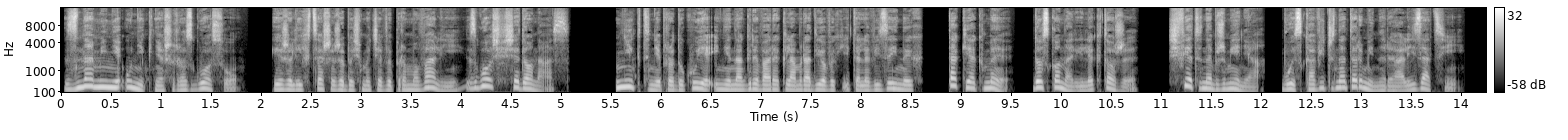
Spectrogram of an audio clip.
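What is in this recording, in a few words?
Polish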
